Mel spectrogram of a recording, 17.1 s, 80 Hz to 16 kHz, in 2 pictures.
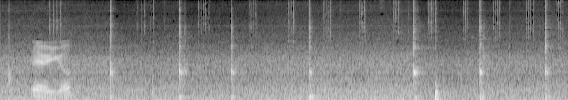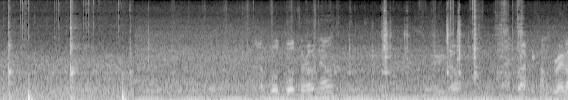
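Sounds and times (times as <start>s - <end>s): hand ratchet clicking: 1.6s - 10.5s
dull metal knocks: 6.2s - 7.5s, 8.2s - 10.6s.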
